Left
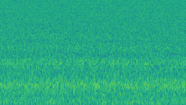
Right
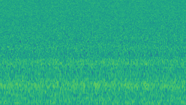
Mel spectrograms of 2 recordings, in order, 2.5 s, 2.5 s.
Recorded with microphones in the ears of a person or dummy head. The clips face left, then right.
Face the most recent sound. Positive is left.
No sound to turn to.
